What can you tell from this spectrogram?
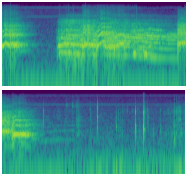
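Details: Dog howling along with sound effects: a short wail, then a louder drawn-out howl sliding slightly downward and a second brief howl, followed by quiet with scattered clicks and taps.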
